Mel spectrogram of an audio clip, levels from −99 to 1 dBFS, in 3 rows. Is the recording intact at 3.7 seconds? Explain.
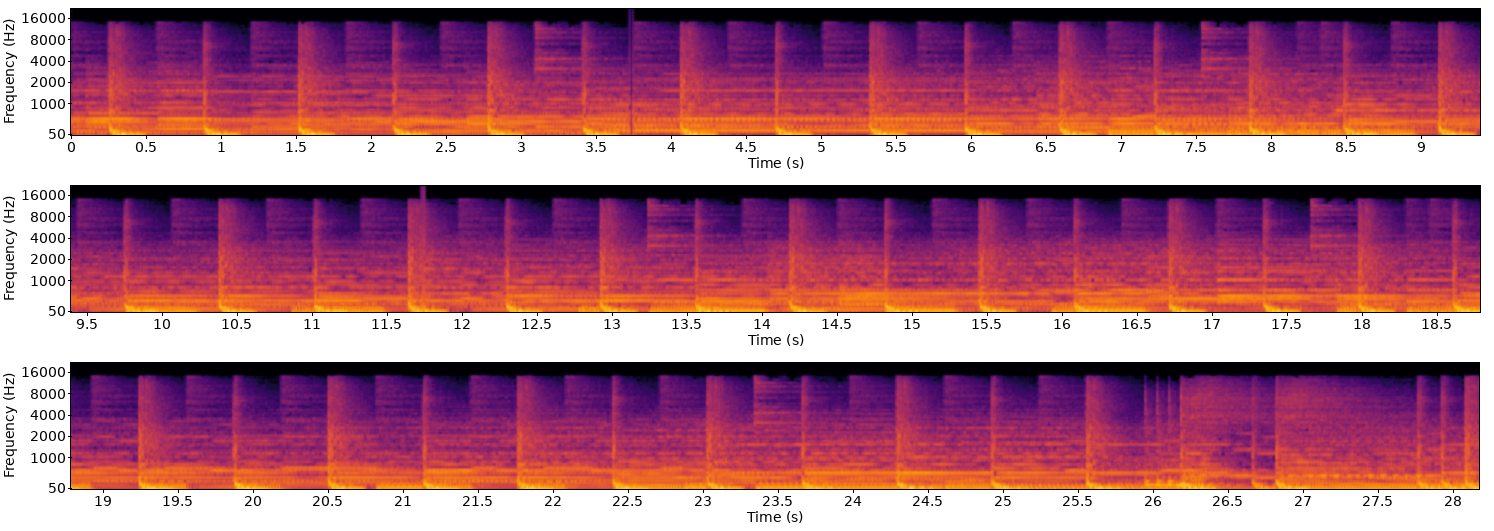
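No. From 3.72 to 3.74 s there is a gap between stream segments: two segment timestamps, which fit a 4-second segment length, leave about 22 ms uncovered, and the player fills it with hard-edged silence. Unlike a dropout, no audio is lost, and the sound resumes exactly where it stopped.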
